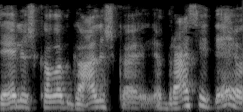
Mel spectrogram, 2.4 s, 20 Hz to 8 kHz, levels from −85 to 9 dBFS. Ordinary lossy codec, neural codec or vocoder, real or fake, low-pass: MP3, 48 kbps; none; real; 7.2 kHz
